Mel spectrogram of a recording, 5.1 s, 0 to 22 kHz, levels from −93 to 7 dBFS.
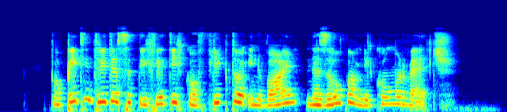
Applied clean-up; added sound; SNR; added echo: none; none; none; reverberation time 0.2 s.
